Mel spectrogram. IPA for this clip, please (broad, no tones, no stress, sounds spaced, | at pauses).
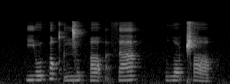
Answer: j o h o qʼ ə ŋ͡ǀ u h ɑ ʔ a̰ s a | ðˤ o ǁ ɑ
